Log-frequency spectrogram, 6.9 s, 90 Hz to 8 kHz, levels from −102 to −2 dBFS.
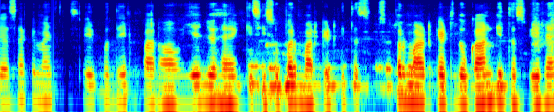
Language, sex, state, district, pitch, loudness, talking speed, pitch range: Hindi, male, Uttar Pradesh, Muzaffarnagar, 130 Hz, -20 LUFS, 190 wpm, 125-135 Hz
